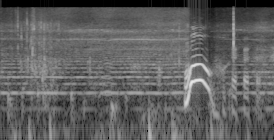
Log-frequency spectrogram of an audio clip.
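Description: A steady electric motor hum with several fixed tones throughout. About three seconds in comes a man's loud rising-and-falling whoop of celebration as a largemouth bass is landed.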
